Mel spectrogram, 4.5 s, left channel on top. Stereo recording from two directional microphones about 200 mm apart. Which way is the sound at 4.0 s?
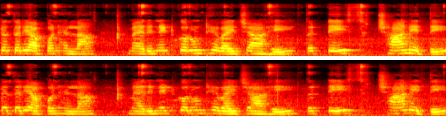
45° left (ahead or behind).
